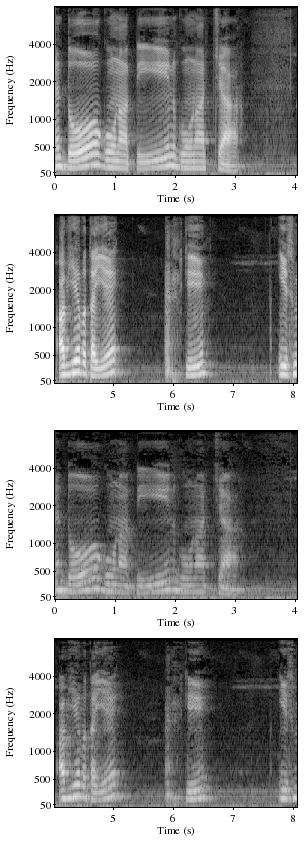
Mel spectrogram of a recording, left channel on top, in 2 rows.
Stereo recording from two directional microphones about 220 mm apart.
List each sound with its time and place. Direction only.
0.0 s speech: 50° left (ahead or behind)
4.1 s a man's voice: 40° left (ahead or behind)
5.8 s a sound: 45° left (ahead or behind)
